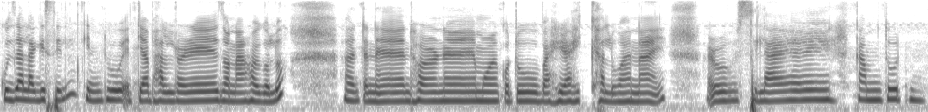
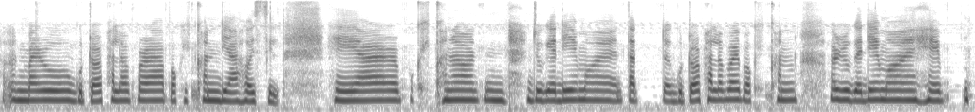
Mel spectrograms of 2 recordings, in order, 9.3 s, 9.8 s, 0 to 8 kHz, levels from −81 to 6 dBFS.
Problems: none marked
